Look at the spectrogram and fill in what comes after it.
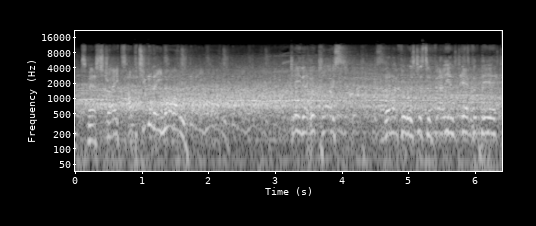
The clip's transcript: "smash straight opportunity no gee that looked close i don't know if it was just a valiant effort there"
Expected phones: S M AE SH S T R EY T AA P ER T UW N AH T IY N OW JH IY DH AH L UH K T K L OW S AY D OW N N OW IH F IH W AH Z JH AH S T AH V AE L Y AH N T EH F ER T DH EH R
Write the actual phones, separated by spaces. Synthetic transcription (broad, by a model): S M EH S T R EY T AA P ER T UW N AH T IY N OW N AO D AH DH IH T K L OW S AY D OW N N OW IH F IH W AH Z JH AH S T AH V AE L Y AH N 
